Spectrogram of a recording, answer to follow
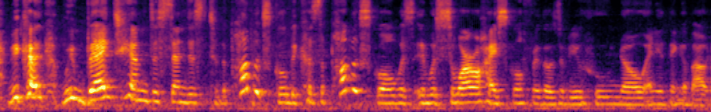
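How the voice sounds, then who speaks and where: Over noticeable background noise, a woman with an American accent talks fairly quickly and enthusiastically at medium pitch, with lively intonation, hardly any pauses and big swings in loudness. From US Midwest (Wisconsin). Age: 60s. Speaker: life coach and video host. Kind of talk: casual vlog talk to viewers.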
